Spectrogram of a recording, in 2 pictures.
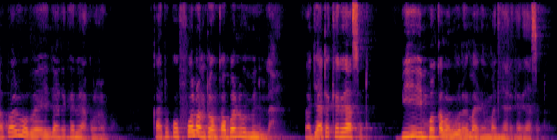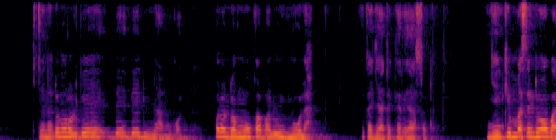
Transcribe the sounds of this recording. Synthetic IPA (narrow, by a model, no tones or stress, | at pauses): abaluwobeɟatekeɾjakonolabo | katukofolontoŋkabaluwominula | kaɟaːtekeɾjasot | bijimbaŋkabalwolaimaɡemaɟatekeɾjaso̥t | d͡ʒenːadomoɾolbebbeduɲamukon | folontoŋmokabaluɲula | ikaɟaːtekeɾjasot | ɲiŋkimmasindoŋoba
